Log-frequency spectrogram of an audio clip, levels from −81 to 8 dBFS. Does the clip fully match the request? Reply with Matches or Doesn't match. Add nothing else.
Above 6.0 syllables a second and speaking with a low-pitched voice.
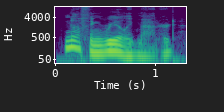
Matches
